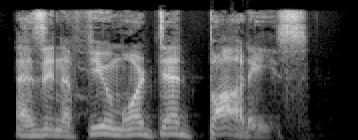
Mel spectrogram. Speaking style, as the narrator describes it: snapped

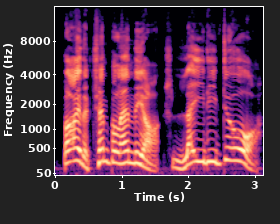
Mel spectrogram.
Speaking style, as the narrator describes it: The bearded mountain man roared

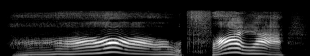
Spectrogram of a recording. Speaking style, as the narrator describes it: squealed Toothless in excitement

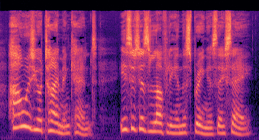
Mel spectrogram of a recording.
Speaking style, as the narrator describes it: she says, far too cheerfully

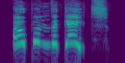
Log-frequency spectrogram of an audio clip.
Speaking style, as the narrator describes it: swallowed, then turned and screeched

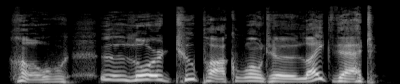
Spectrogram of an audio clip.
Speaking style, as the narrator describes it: Sparrowhawk groaned

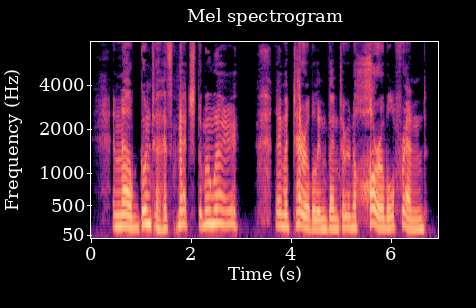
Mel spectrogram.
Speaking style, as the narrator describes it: she said mournfully

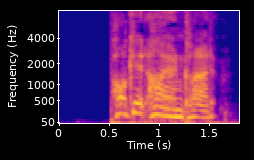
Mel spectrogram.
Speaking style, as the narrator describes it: he announced hoarsely

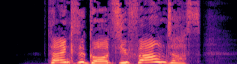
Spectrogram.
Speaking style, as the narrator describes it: the warrior woman shouted, so her ears were probably still ringing from the rifle fire

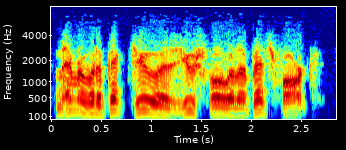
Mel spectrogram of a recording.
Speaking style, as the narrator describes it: he shouted to Ged, and slapped his thigh, laughing

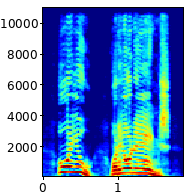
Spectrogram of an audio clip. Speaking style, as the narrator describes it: she demanded fiercely

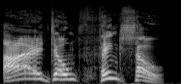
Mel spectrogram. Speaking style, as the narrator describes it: roared Moody

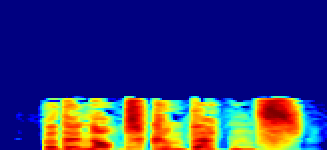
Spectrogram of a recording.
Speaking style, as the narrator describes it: Dreyfus said testily

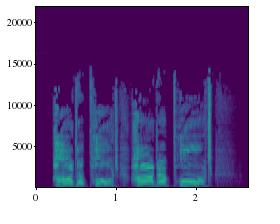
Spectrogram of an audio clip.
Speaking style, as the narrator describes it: MacNeil shouted

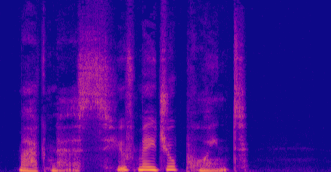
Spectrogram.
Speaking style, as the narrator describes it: murmured

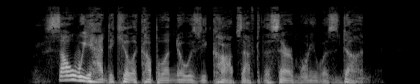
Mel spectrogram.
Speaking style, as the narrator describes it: the first voice scoffed

